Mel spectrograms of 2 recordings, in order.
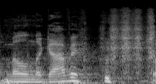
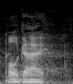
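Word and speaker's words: Milngavie: Mulgai's been mentioned a few times, and I've always pronounced it wrong, called it Milnagavi. But it's not that. I've been corrected many times by members of Mulgai, saying, that's wrong. It's Mulgai.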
